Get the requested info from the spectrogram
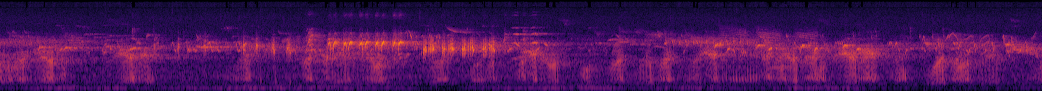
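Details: Dawn frog chorus over a small lake beside the forest, fog lying on the water: rattling, overlapping croaks in quick bursts, with a bright trilling bird phrase near the middle and other birds chirping behind.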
